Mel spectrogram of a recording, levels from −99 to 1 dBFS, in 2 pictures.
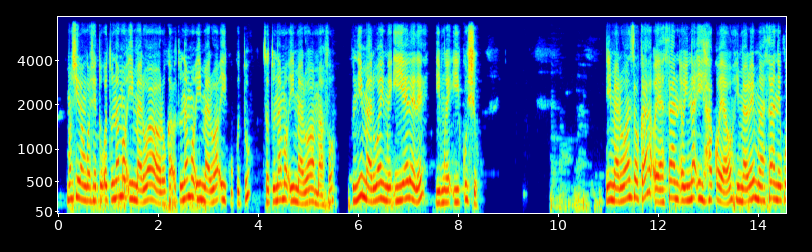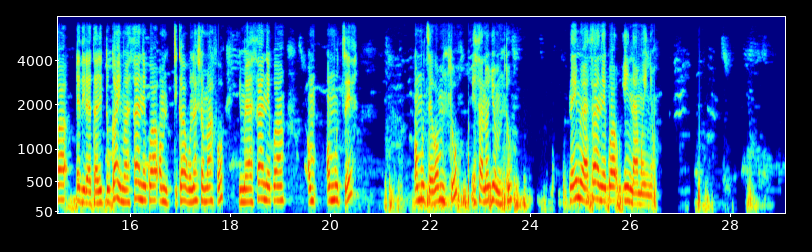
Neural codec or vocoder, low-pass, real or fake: none; 7.2 kHz; real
